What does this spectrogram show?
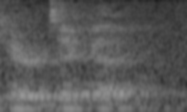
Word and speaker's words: Karateka: it out in arcades there's kara tikka you guys know that's how you're supposed to pronounce that civ veronica yeah and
